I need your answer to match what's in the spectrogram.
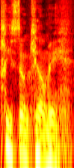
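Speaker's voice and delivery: scared, frightened pleading voice. Voicing a cornered man scampering against a wall: frightened pleading. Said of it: "scampers up ag-, against the wall".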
